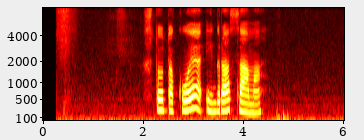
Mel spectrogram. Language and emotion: Russian, neutral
